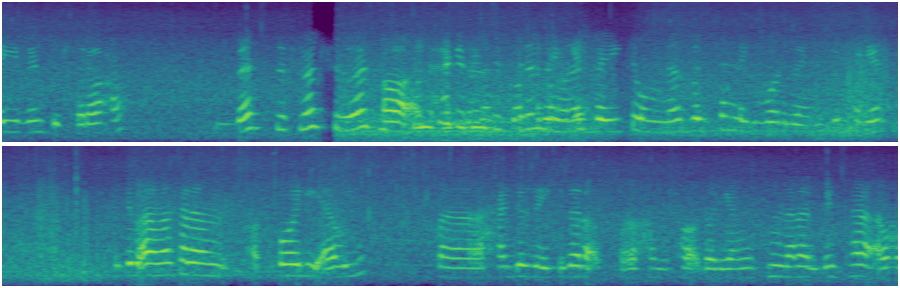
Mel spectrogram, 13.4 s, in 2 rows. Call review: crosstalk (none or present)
present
